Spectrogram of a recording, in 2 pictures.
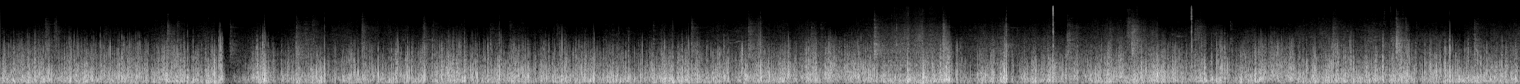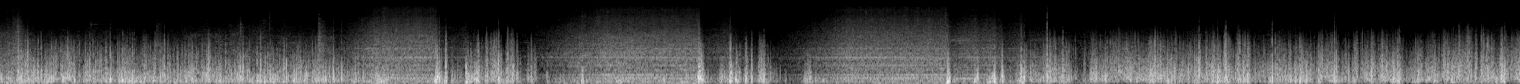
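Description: Wind rushing over the microphone on a moving ferry's open deck, with the low rumble of the ship underneath. A faint steady hum comes in for a few seconds past the middle.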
